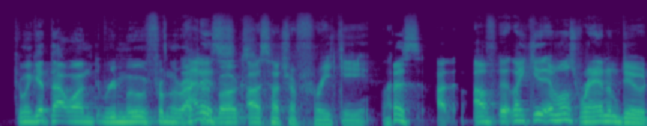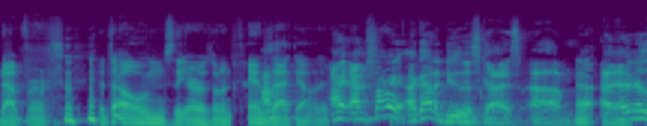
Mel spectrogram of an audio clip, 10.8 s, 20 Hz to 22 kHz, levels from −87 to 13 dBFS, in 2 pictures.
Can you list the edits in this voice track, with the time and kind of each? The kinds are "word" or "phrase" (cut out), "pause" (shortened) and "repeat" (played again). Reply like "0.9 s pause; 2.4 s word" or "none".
3.3 s word; 3.8 s word; 6.3 s word; 7.3 s word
